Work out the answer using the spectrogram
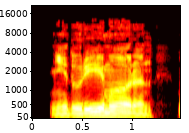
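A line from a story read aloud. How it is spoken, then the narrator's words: Dejected, to oneself. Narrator (Russian): уныло сказал я себе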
